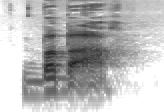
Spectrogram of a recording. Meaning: fib (a more or less inconsequential lie)
- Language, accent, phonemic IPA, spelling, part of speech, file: French, France, /bɔ.baʁ/, bobard, noun, LL-Q150 (fra)-bobard.wav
